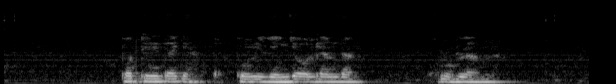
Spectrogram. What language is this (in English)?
Uzbek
